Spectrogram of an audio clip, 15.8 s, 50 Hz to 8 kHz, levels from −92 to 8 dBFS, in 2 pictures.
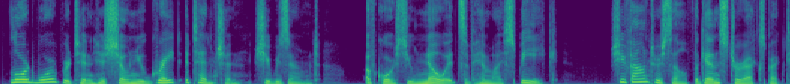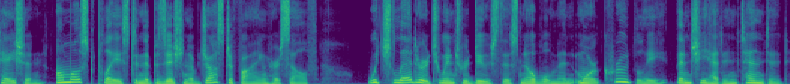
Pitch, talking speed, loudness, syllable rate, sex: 175 Hz, 170 wpm, -19 LUFS, 5.3 syllables/s, female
